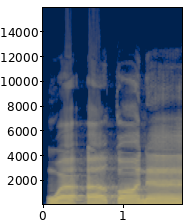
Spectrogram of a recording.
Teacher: Huruf qaf berharokat sukun kita pantulkan atau kita qalqalahkan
